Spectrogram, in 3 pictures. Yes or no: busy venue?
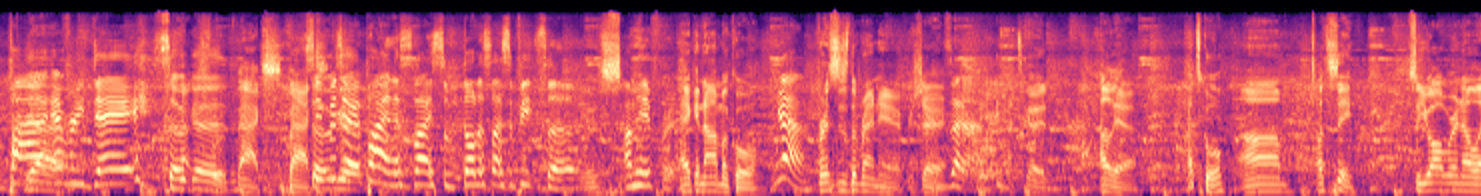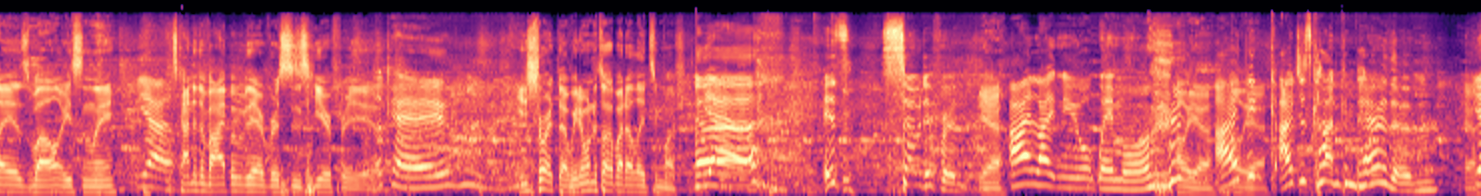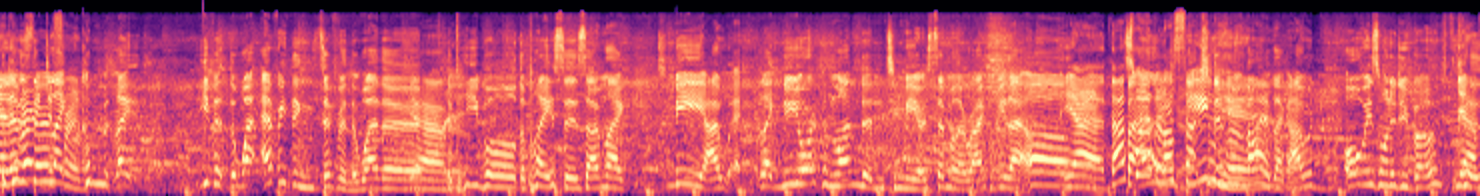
yes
